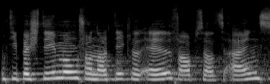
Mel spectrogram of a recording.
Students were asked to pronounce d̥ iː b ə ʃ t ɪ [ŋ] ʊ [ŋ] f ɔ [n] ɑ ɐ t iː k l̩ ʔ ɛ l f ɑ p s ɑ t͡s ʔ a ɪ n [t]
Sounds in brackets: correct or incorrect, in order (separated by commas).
incorrect, correct, correct, incorrect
